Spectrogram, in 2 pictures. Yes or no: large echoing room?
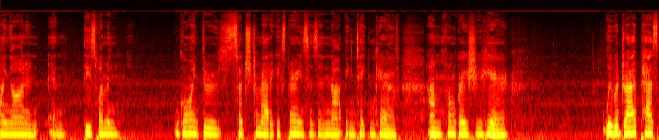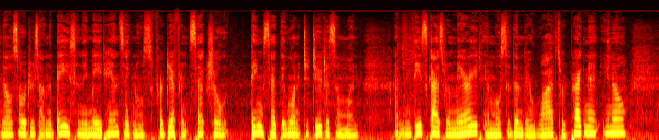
no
